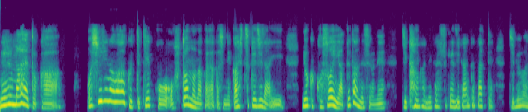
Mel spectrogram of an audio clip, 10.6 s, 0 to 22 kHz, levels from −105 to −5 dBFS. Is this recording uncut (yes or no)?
yes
